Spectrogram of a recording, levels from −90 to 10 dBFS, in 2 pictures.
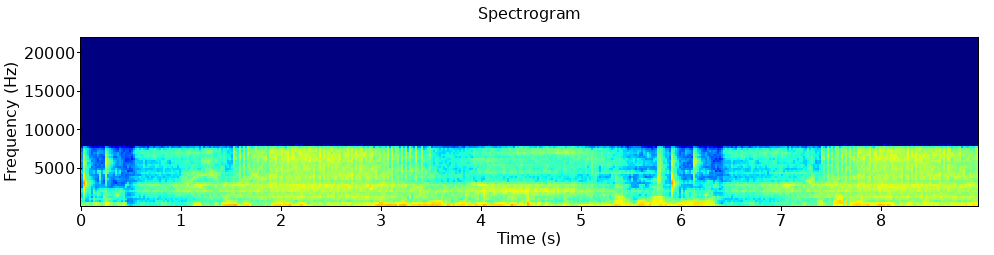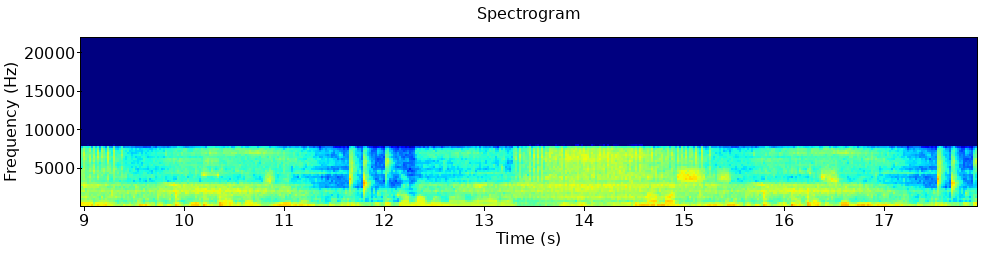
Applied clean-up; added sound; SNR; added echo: none; Hiss; -3 dB; none.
